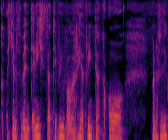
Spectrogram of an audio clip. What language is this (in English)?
Welsh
